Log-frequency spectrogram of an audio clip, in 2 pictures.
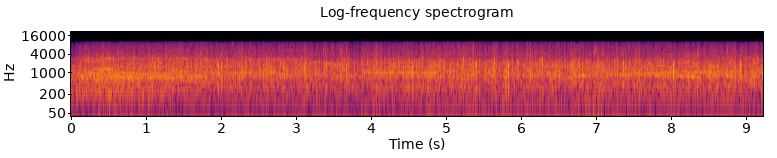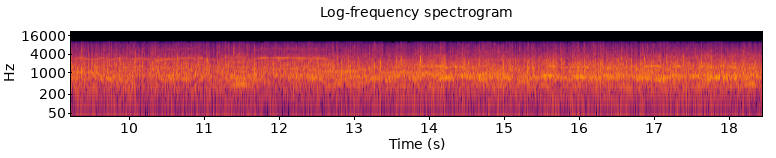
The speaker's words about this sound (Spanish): Aquí a todas, a todos ustedes, les pido que les brindemos un fuerte aplauso a las Fuerzas Armadas de México.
